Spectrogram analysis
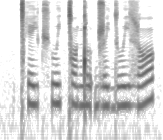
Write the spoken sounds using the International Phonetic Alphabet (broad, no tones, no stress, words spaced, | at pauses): ǀʰejt͡ʃʰuj ǀɔŋ͡ǃuʔɖ͡ʐɯjduj ɮɔ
